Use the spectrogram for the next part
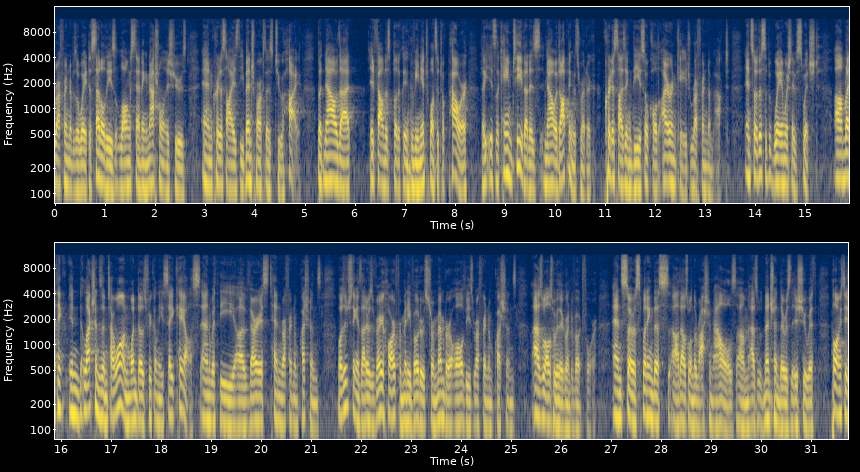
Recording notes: A special show recorded live at a forum in Taipei jointly hosted by ICRT and the European Chamber of Commerce Taiwan.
